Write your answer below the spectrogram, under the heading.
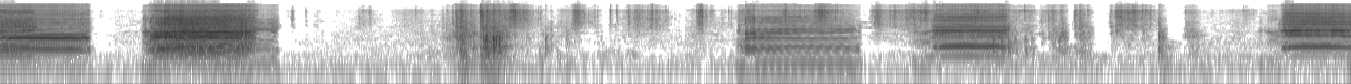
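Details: Sheep bleating: five wavering, harmonic-rich bleats of about a second each, spread over the recording, the second loudest and brightest, with a short noisy rustle in a quiet gap near the middle.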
